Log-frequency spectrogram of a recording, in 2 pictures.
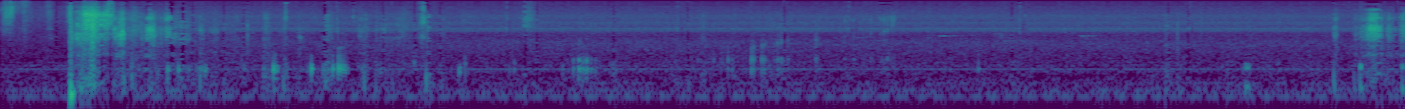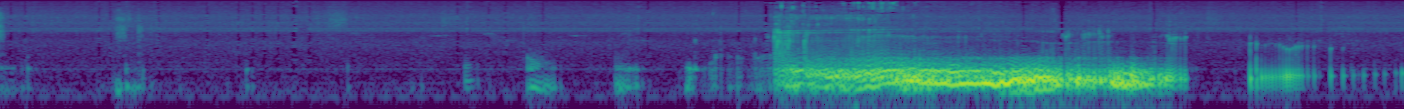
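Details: Stomach growling before lunch after skipping breakfast: scattered soft gurgles and clicks, then a prolonged low rumbling growl of about three seconds, hunger borborygmi.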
